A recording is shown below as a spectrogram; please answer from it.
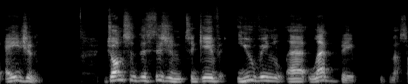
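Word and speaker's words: Lebedev: Johnson's decision to give Yuvin Lebedi, that's how you say it, a peerage was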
